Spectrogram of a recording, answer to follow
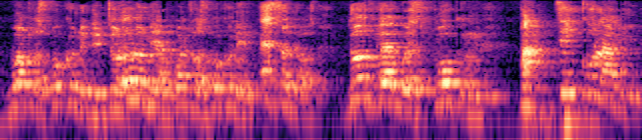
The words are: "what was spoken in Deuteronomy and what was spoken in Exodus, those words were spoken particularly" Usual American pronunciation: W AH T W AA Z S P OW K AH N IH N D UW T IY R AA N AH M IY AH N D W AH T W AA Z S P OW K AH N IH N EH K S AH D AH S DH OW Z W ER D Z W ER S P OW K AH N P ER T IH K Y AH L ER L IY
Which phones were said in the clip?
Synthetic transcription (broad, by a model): W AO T W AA S P OW K AH N IH N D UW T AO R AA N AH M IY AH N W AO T W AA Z S P OW K AH N IH N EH S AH D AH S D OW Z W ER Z W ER S P OW K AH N P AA T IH K Y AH L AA L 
